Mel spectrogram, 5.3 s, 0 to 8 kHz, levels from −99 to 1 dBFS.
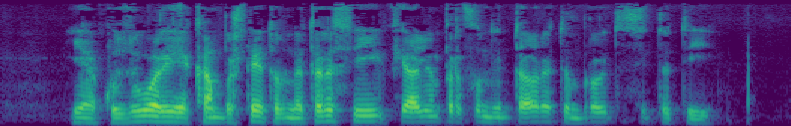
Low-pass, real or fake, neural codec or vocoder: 7.2 kHz; real; none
